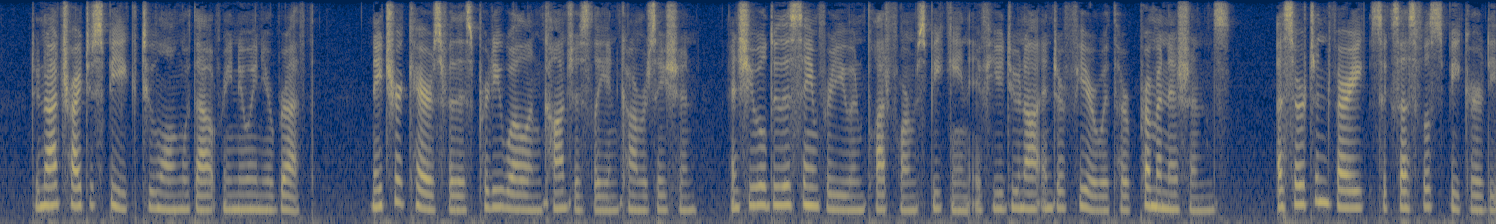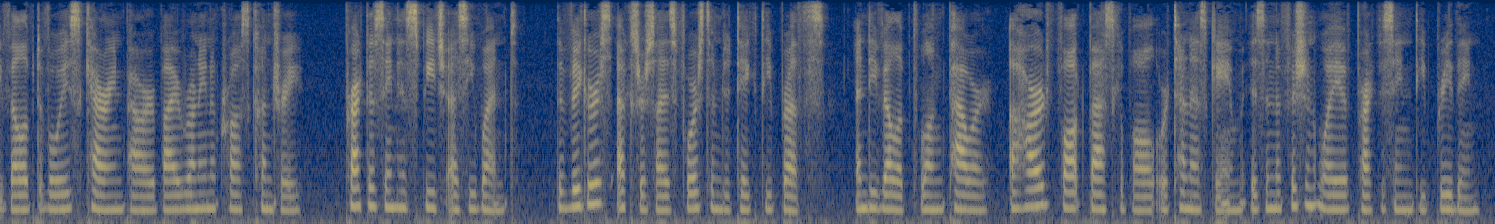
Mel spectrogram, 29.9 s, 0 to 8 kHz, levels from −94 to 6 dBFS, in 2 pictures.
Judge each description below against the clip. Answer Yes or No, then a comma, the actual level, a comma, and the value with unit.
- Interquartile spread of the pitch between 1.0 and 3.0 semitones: Yes, narrow, 2.6 semitones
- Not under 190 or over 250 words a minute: No, average, 170 wpm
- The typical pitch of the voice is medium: No, high, 200 Hz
